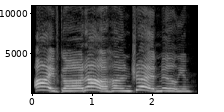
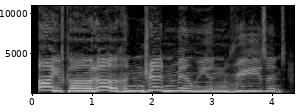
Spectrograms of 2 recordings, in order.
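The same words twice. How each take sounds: First: Sung slow and loud, pushed out; wrong loud-quiet take. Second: Slow, intense but inward; intensify it internally; sung with inner intensity; internal energy. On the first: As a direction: chuck the sound out. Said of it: "it'll sound more like this". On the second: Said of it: "an internal energy". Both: Shown as a demonstration.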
